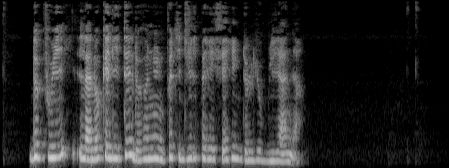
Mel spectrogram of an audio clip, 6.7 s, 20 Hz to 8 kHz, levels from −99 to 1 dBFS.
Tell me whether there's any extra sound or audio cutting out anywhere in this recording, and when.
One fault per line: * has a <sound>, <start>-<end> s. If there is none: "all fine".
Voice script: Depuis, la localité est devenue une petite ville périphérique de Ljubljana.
all fine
